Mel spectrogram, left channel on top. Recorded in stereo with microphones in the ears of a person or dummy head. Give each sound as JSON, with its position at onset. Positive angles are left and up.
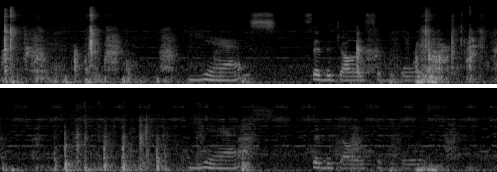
{"t": 1.9, "sound": "a woman speaking", "side_deg": -10, "distance_m": 0.6}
